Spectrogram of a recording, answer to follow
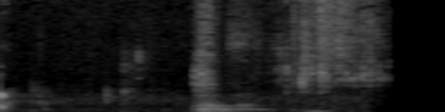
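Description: Faint, brief handling noise about a second in, with a fainter one just after, as a heavy generator power cable is picked up and fed through a trap door.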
